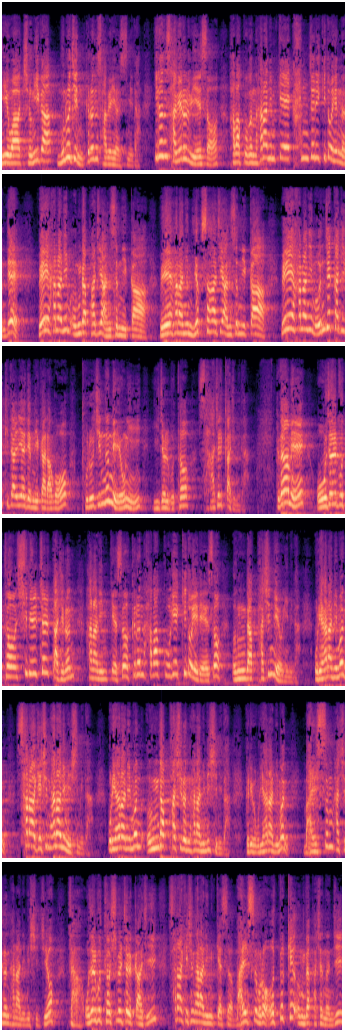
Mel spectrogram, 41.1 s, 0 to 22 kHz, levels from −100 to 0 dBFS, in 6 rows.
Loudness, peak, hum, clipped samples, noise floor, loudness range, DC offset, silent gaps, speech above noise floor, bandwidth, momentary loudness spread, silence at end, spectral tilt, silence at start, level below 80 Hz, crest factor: -14 LUFS; 0 dBFS; none; under 0.1%; -46 dBFS; 4 LU; under 0.1%; none; 31 dB; 16 kHz; 11 LU; 0 s; -4.5 dB/octave; 0 s; -50 dBFS; 14 dB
